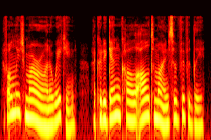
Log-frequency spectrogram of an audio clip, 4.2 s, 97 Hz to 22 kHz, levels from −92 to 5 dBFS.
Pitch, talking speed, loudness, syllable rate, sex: 210 Hz, 215 wpm, -15 LUFS, 6.0 syllables/s, female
